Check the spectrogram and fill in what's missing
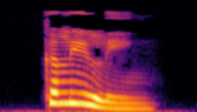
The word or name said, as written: keliling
